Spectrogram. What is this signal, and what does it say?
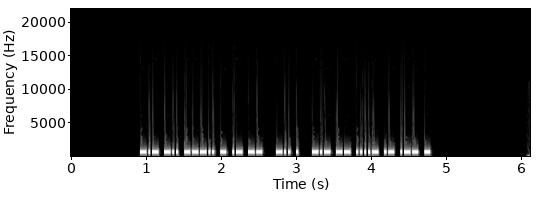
Morse code, heard as a keyed tone, about 42 wpm, 700 Hz. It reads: KD8TAM DE KM4AWT
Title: USA Callsign DE Callsign - 6 Characters - 45wpm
